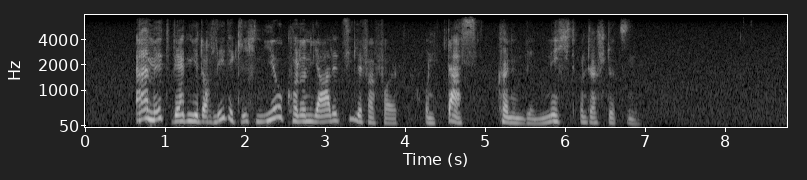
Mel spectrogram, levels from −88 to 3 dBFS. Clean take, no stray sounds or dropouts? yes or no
yes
